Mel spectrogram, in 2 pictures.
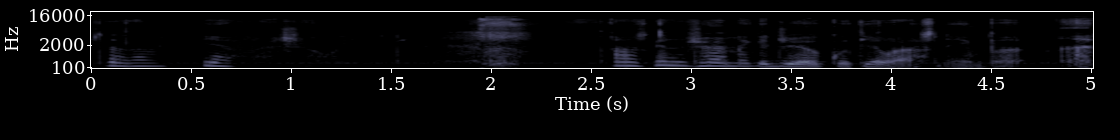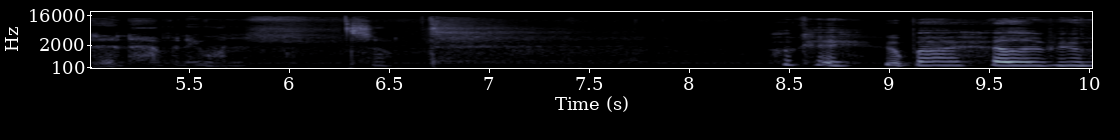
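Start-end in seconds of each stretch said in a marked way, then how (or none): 6.3-10.0 words stretched out by a yawn. Signing off at the end of a recording, saying goodbye through a yawn. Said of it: "Sorry, I yawned".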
